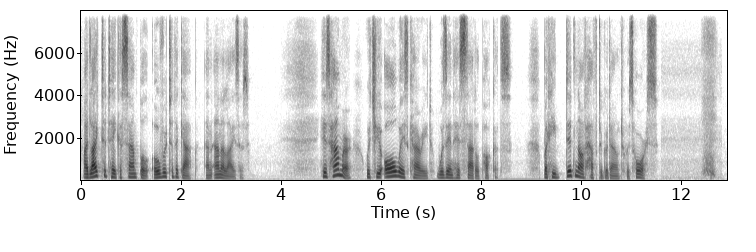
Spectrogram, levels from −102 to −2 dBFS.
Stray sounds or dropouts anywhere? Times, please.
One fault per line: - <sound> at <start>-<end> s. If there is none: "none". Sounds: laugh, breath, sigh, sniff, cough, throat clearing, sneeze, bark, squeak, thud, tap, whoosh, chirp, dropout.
- sniff at 12.4-12.8 s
